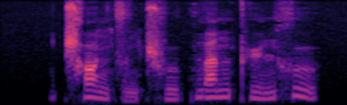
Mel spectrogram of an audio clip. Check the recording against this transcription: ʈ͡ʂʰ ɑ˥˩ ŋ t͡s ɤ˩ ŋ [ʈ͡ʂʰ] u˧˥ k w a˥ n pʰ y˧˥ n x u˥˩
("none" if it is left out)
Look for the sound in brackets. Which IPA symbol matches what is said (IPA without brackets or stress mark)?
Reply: ʈ͡ʂʰ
